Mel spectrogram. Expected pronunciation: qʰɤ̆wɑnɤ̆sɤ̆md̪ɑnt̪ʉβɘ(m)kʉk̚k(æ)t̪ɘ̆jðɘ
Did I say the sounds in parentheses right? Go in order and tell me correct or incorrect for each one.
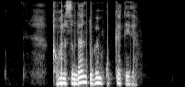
correct, correct

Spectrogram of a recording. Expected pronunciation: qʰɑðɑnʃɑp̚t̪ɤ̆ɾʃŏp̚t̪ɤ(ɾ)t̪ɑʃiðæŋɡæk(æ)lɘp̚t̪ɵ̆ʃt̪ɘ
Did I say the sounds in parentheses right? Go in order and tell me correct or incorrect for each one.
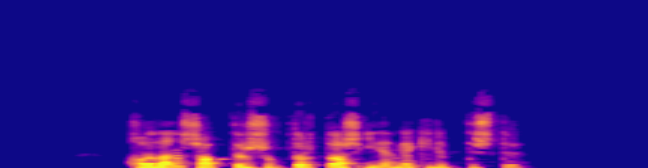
correct, incorrect

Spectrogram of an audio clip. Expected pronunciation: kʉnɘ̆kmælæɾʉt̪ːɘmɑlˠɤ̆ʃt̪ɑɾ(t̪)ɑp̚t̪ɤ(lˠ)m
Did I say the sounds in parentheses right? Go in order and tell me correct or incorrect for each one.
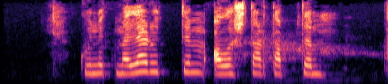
correct, incorrect

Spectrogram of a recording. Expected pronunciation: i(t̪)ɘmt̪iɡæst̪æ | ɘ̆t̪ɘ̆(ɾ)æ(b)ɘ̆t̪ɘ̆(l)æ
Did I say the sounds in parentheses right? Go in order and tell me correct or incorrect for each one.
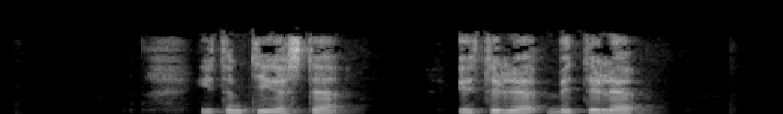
correct, incorrect, correct, correct

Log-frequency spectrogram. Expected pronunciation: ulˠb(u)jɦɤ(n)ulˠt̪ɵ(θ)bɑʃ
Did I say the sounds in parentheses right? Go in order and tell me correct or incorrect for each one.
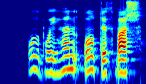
correct, correct, correct

